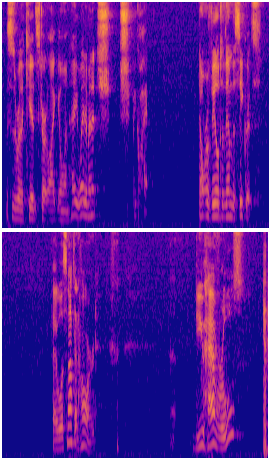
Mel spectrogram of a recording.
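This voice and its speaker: A middle-aged man preaching a conversational sermon, animated, acting out little exchanges. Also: fairly high pitch. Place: church auditorium.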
